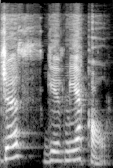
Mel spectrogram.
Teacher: Essa palavra just é bem comum, dependendo da palavra que venha depois, que a gente não ouça o T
